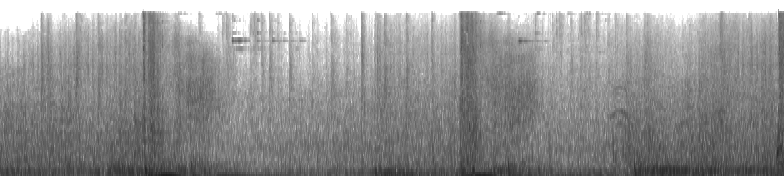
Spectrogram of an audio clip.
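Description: Rapid bursts of gunfire in the video game Enlisted, Normandy invasion, rattling volleys that rise and fall in waves over a dense, noisy background.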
